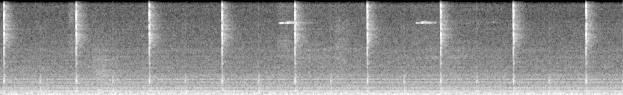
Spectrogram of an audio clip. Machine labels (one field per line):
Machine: valve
